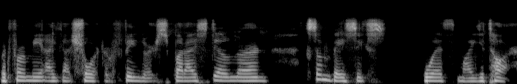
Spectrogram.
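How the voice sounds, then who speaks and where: A woman speaks at a moderate pace and fairly low pitch in a Visayan Filipino accent, her intonation monotone and flat. The sound is dry and close with no echo, over a quiet background. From Philippines (Visayas). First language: Bisaya (Cebuano). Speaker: motivational video host. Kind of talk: casual motivational talk. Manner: unscripted, with self-corrections.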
